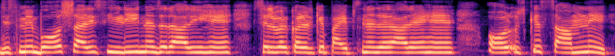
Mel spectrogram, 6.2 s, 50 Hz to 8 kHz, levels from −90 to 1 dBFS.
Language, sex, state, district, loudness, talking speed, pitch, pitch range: Hindi, female, Uttar Pradesh, Jyotiba Phule Nagar, -10 LUFS, 185 wpm, 265 Hz, 260-275 Hz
